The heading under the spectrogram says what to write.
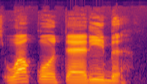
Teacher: karena qaf tebal, jangan sampai apa? Tebal pada huruf qaf ini dibawa kepada huruf yang selanjutnya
